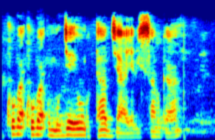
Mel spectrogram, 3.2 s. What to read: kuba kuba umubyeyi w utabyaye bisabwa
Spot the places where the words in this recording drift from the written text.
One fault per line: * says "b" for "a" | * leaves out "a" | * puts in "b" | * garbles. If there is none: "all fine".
all fine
